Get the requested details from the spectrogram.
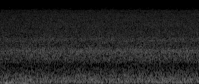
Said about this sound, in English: Ahead of me, about 100 yards or so, is a cave from which all this water is coming.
